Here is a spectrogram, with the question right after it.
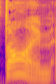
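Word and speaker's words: Daim: He says, Dame bars are still pronounced dime, FYI.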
